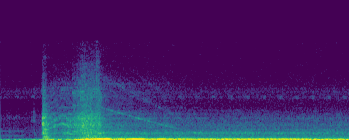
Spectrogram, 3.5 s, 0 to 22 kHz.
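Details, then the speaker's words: 1999 Pontiac Firebird, 158,000 miles: brief crank then immediate catch, settling into a smooth steady idle with an even low hum; fired right up, normal start, security and seatbelt lights on. "yeah fired right up"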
